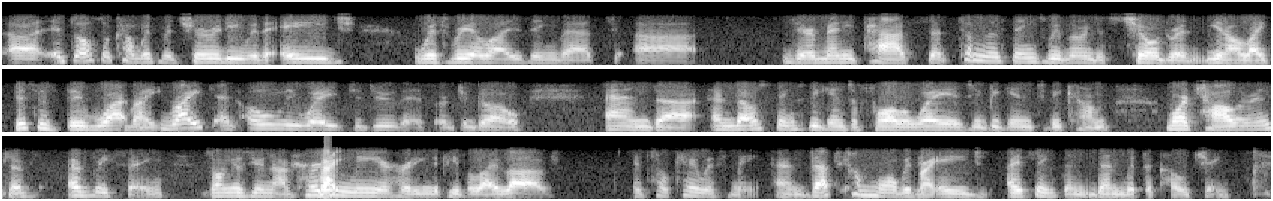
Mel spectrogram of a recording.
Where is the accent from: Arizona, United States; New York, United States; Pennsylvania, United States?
New York, United States; I mean, I'm originally from New York, so there's a lot of agreeing to disagreeing up in the Northeast, and I have wonderful friendships there, still have, but not that I see them every day anymore.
